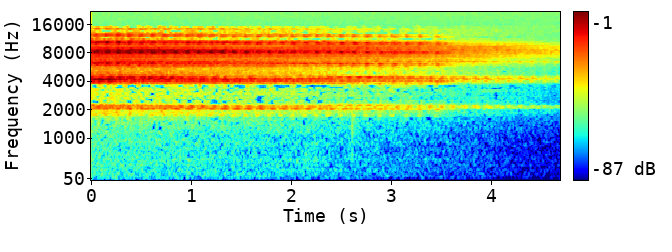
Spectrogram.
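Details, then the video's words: Japanese evening cicada, higurashi, at dusk in a cool summer mountain area; a high, rapidly pulsing ringing note that gradually fades away to near silence over a few seconds. "FIELD RECORDING HIGURASHI, EVENING CICADA IN JAPAN /フィールドレコーディング ヒグラシ 鳴き声"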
